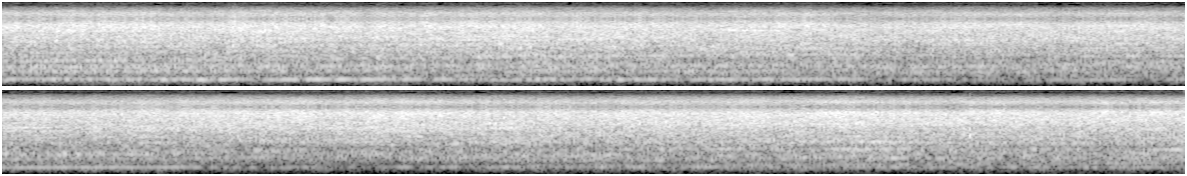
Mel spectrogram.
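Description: A pack of INEX Legend race cars running at racing speed, their small four-cylinder motorcycle engines blending into one continuous engine noise. The pitch shifts up and down as cars pass and change speed.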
